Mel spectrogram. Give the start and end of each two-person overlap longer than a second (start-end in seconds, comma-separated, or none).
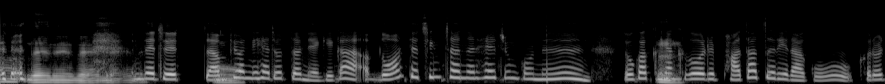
none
